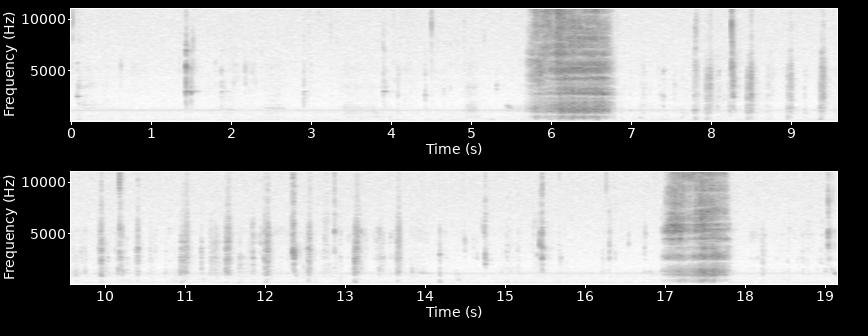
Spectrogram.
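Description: A person eating ramyun noodles. There are two loud, noisy slurps about a second long, one near six seconds in and one near the end, with wet chewing and small clicks in between.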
